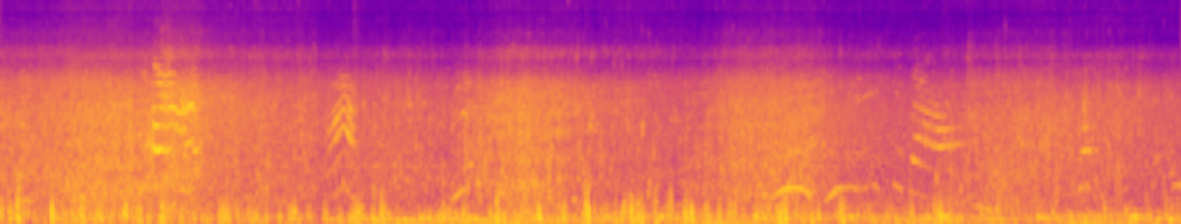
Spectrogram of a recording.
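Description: A person wades through shallow water, splashing.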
